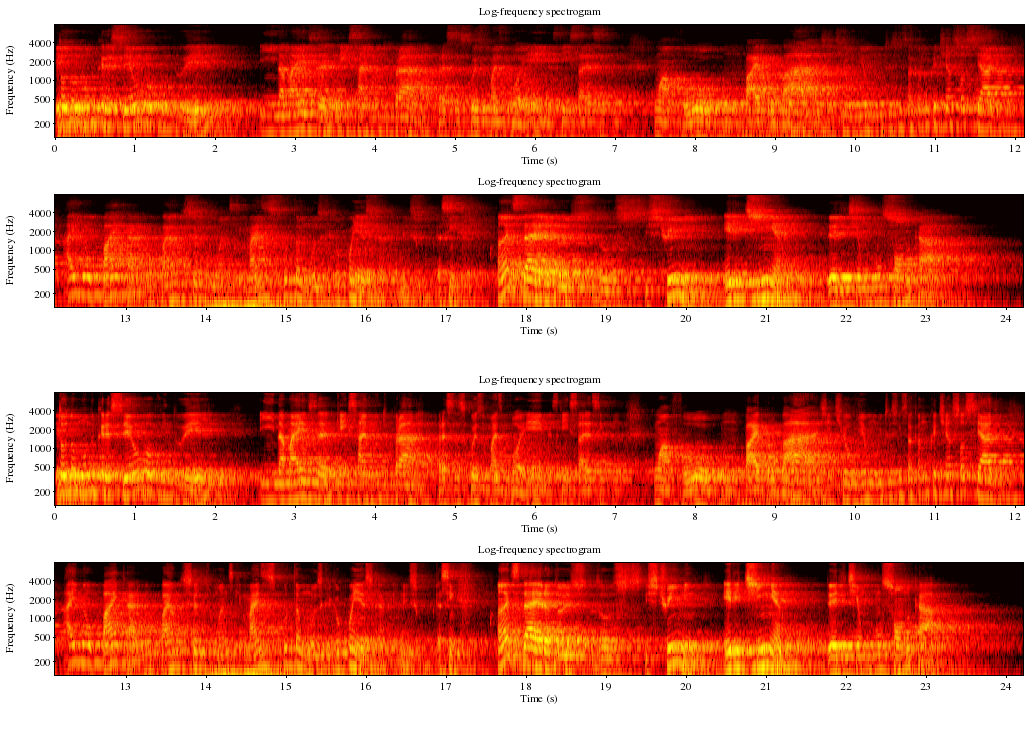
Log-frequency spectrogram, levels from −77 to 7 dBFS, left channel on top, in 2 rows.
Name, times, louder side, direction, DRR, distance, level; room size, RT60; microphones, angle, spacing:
voice 1, 0.0-2.1 2.5-17.4 17.6-21.2 21.8-23.1, right 2 dB, 60° right, 3 dB, 1.6 m, -26 dB
sound 1, 7.7-9.5 12.5-12.6 13.5-15.4, left 1 dB, 25° left, 0.6 m, -34 dB
16.5 x 10.0 x 6.5 m, 2.9 s
head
